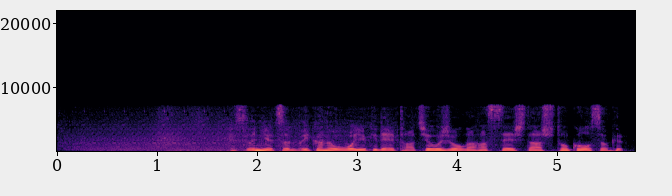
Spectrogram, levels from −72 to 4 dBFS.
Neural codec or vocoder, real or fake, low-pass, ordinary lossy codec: codec, 16 kHz, 1.1 kbps, Voila-Tokenizer; fake; 7.2 kHz; none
